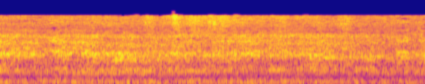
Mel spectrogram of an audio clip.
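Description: Steady rushing noise with a low rumble, even throughout, with no distinct events.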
